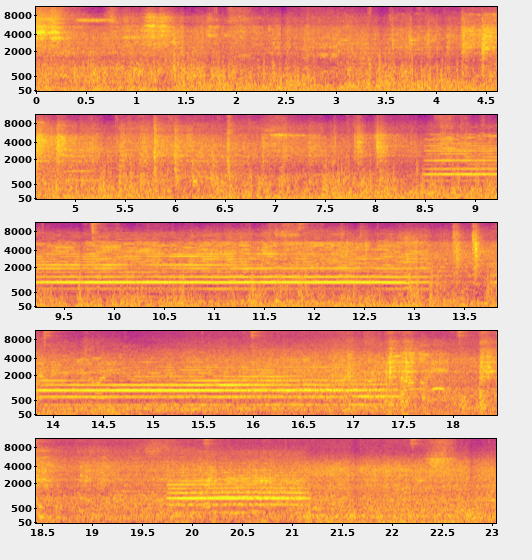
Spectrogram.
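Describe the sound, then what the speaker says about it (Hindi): Durg-Puri Express train running out of Raipur railway station in the evening, with a steady rumble of the moving train throughout and several long, loud horn blasts sounding in the latter half. "तो गाइस अपना ट्रेन निकल चुका है रायपुर रेलवे स्टेशन से"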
